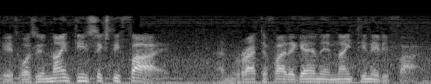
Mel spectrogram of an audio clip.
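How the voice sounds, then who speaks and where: An actor playing a stern, wary terrorist leader in an audio drama, terse and commanding. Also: male voice, medium pitch, animated, brisk, lightly acted. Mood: guarded. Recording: loud vehicle engine noise behind.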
